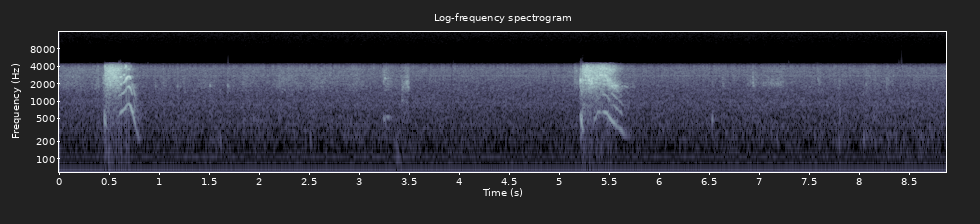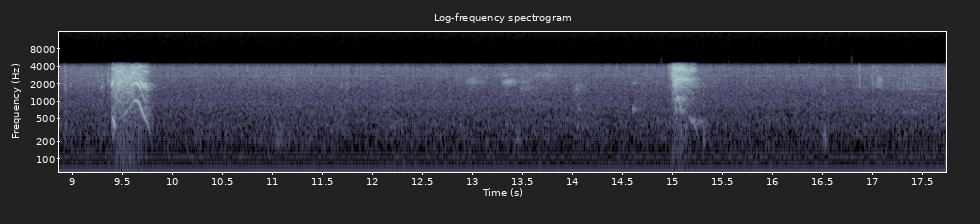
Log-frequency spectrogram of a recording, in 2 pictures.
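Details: Sneezing from an adult with photic sneezing (sneezes on looking at bright light), some sneezes from cat allergy, during an allergy-commercial audition: four sharp sneezes spaced several seconds apart over background hiss.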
